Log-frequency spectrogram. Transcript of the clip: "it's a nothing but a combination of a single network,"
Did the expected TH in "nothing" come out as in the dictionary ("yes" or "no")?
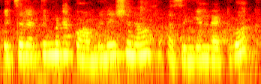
no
